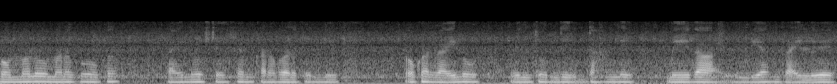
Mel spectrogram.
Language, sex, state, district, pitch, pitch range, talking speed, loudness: Telugu, male, Andhra Pradesh, Srikakulam, 110 Hz, 110-115 Hz, 100 wpm, -19 LUFS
